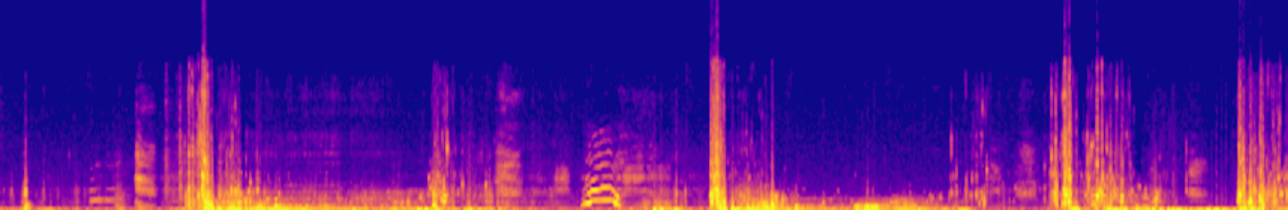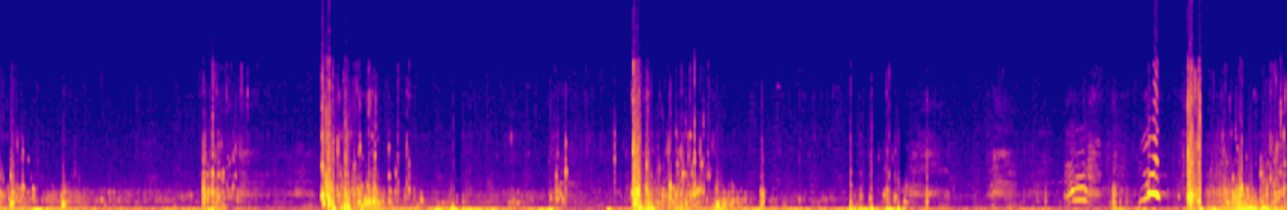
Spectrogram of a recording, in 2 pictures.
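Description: Water splashing and sloshing in a swimming pool with a group of friends, bursts of splashing recurring through the clip, with voices talking close by.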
